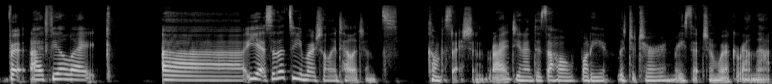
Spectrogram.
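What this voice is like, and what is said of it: Speaks with a noticeable accent. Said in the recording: “My accent. ... how that lands with my accent”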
